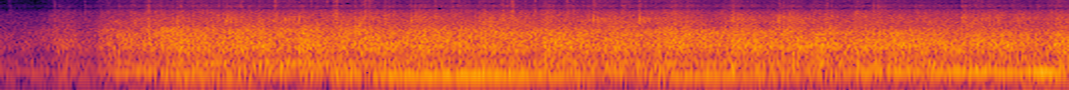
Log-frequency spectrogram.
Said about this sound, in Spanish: ¿Cuánto le dan un aplauso a Jesús? Fuerte ese aplauso.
